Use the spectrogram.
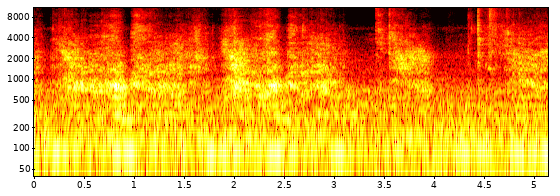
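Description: Homemade tomato sauce is stirred in a pan, a spoon rasping and scraping across the bottom in repeated rhythmic strokes, close and moderately loud, with no talking.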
